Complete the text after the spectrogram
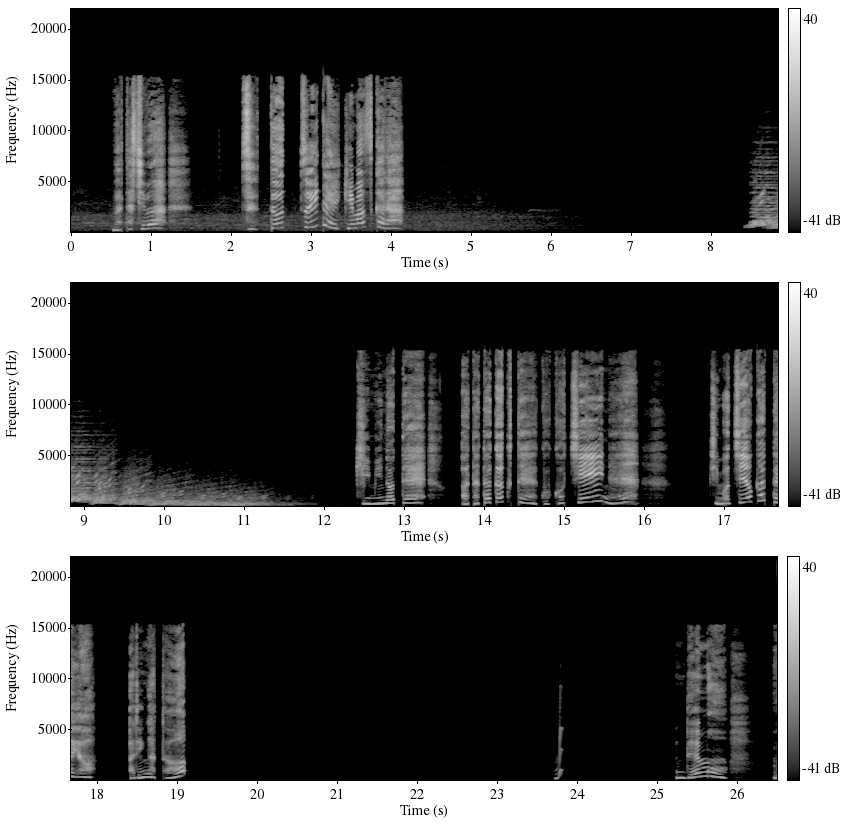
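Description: A young woman speaks softly and cheerfully, heard close.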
